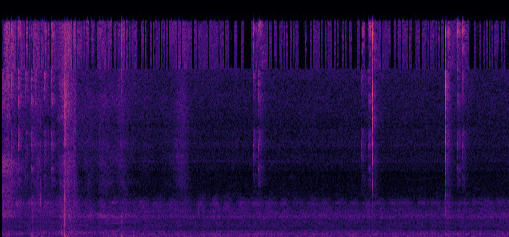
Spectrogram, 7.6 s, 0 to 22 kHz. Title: small grinding noise from Asus RTX 3070 OC (LOUD)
